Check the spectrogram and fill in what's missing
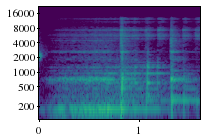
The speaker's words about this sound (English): snap your fingers.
